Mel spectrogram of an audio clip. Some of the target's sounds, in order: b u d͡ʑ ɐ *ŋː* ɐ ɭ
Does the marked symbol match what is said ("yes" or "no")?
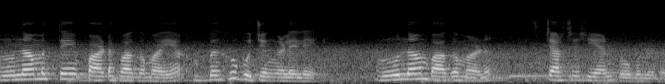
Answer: yes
